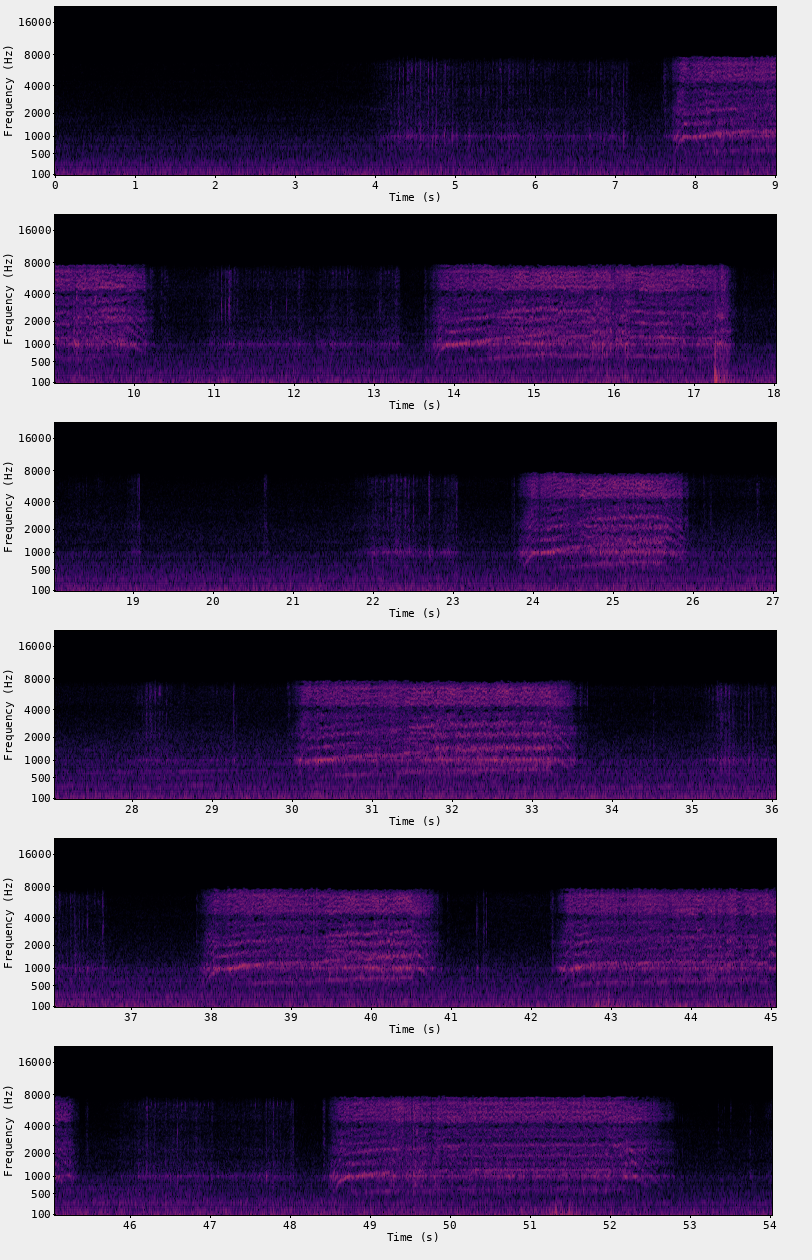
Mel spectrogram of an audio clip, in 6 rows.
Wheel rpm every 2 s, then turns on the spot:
0, 0, 20, 20, 130, 20, 30, 150, 130, 0, 0, 20, 120, 10, 10, 120, 100, 10, 10, 130, 60, 110, 100, 20, 100, 160, 30.
4-8 10-12 26-30 34-36 40-42 46-48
